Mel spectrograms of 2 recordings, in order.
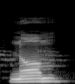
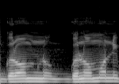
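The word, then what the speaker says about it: gnome: है ना फरेन ग्र नोम नोम नोम इधर हम नोम पढ़ रहे गनोम पढ़ रहे गोमन है ना तो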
